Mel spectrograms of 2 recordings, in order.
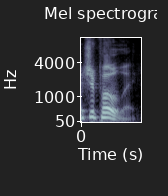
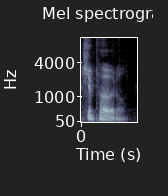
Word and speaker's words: Chipotle: They went to a Chipotle and she's behind Is that how you pronounce it, by the way? Yes. not chipotal.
